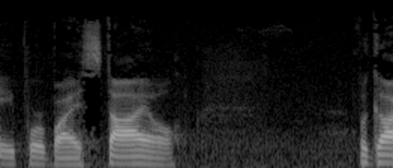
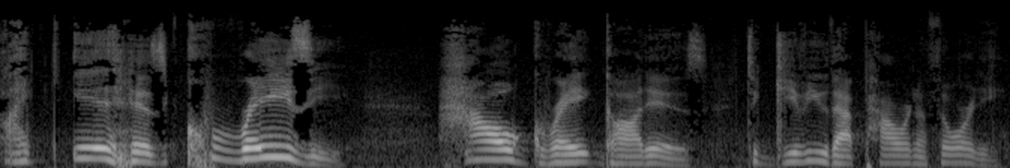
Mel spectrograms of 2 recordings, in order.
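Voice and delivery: normal talking voice

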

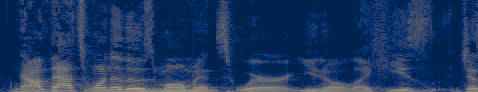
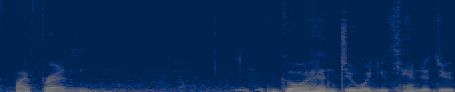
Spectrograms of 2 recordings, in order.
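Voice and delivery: very soft, low, tender; hushed, sincere affection; loving; 8 semitones lower, 12 dB quieter, faster than usual. Shown as a demonstration. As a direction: speak gently to someone you love. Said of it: "it was almost in this loving sense".

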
